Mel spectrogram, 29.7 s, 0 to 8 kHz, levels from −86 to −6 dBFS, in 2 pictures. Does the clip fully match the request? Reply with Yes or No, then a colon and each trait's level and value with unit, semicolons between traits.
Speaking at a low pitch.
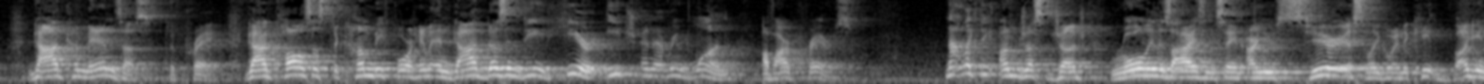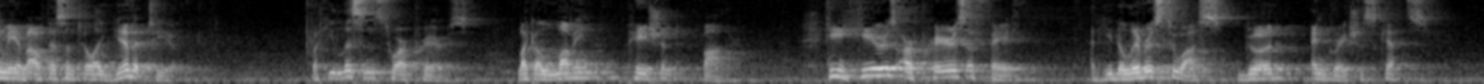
No: medium, 150 Hz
